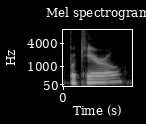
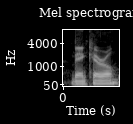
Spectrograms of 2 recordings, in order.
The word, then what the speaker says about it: Banchero: We got, I don't know how to say his name, Baquero, Oh, Paulo Banchero.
